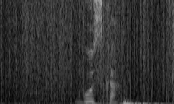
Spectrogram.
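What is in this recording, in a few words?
"guska", Serbian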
